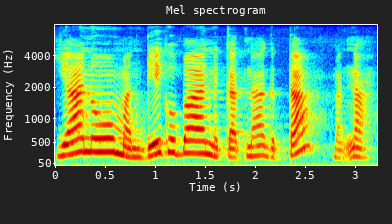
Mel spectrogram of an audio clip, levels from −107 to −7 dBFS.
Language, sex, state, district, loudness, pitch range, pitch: Garo, female, Meghalaya, South Garo Hills, -16 LUFS, 200-280 Hz, 245 Hz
